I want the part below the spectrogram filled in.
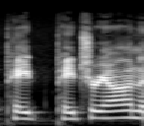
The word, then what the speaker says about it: Patreon: So I guess where I'm going is, because you have a Patreon, is that how you say it? – Yeah.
